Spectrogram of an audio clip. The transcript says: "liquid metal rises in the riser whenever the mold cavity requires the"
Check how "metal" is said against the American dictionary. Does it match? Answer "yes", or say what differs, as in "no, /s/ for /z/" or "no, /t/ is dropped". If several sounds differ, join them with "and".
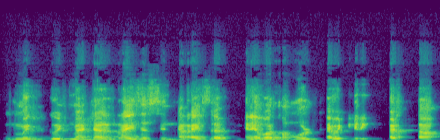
yes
